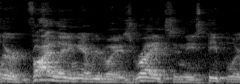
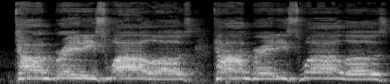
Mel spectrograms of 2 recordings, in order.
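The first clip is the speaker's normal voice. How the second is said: mock very high, shrill, drawn-out, jeering screamed yell; 14 semitones higher, 5 dB louder than usual. Imagining a fan who screams behind you all game: imitating a fan screaming. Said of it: "sitting there screaming to the back of your head".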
